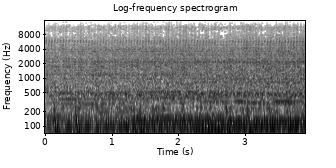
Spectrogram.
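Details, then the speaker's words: VW GTI with stalling and codes P000B, P0017, P0341, P2336, oil pump replaced, idling: fast light ticking about three to four a second that stops when the cam adjuster solenoid is unplugged; faulty solenoid suspected, possibly oil pressure related, louder while driving. "once you've let it idle and unplug one noise stop it's almost like it's got low oil pressure something that's not allowing it to go back the other way and then it's super loud when you're driving"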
